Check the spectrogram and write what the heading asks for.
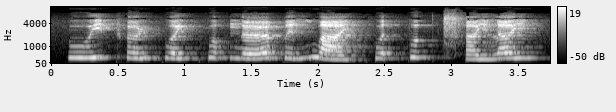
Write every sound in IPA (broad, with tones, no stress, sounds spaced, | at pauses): uː˨˥ j pʰ ɵ˨˥ ɥ kʷ ɐ˨˧ j kʷʰ ɐ˧ p̚ n̪ œː˨˥ p ɪ˨˥ ŋ w aː˨˩ j kʷʰ ɐ˧ t̚ p ʊ˥ k̚ t͡sʰ ɐ˨ j l ɐ˥ j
